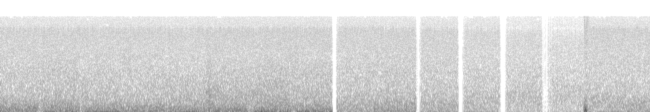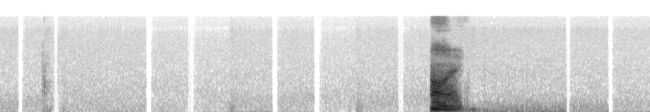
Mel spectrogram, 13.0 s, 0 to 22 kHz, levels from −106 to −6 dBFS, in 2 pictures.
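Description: From 0.0 to 6.91 s, 7.13 to 10.79 s and 11.33 s to the end, the background turns into a steady, featureless hiss: about 5 dB quieter in the first stretch, about 3 dB in the second, and at an unchanged level in the last. This is comfort noise in place of the background, likely from discontinuous transmission, where the sender goes quiet between speech and the receiver fills the gaps with synthetic noise.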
